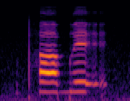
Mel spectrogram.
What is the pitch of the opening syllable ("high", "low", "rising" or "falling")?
high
